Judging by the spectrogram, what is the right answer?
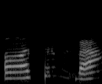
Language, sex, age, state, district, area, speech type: Bodo, female, 18-30, Assam, Baksa, rural, conversation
